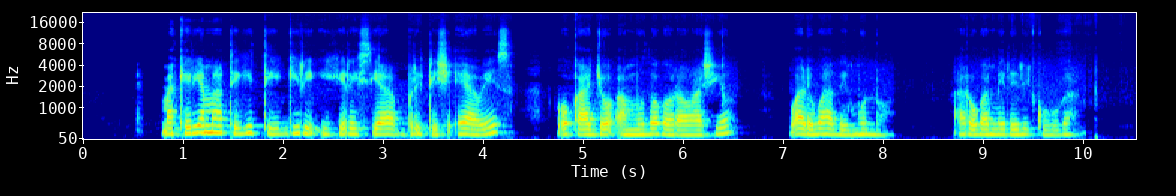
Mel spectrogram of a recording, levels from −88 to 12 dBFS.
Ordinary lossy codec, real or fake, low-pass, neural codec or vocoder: none; fake; none; vocoder, 44.1 kHz, 128 mel bands every 256 samples, BigVGAN v2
